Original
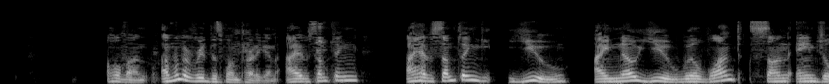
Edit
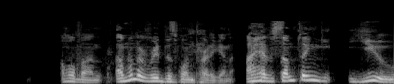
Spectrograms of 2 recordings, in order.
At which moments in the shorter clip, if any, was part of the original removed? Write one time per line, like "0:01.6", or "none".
0:02.4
